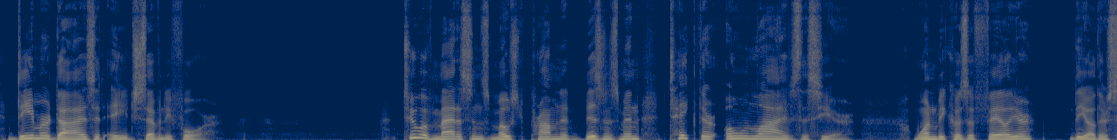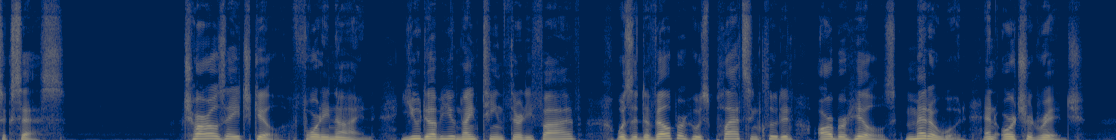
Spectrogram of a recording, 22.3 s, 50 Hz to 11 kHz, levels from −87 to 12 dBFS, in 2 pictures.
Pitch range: 130-170 Hz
